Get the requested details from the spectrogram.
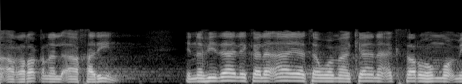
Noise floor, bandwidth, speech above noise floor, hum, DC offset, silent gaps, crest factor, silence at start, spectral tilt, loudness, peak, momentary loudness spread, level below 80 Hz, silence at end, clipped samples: -46 dBFS; 5.4 kHz; 29 dB; none; under 0.1%; none; 14 dB; 0 s; -12 dB/octave; -17 LUFS; -4 dBFS; 5 LU; -50 dBFS; 0 s; under 0.1%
